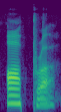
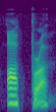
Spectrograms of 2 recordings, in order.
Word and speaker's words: opera: go this one 30 it also starts with an o but it's pronounced ah opera and forget the middle e just push it out opera and this can be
